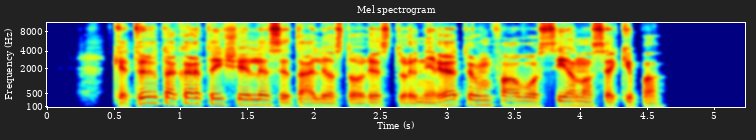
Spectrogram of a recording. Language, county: Lithuanian, Klaipėda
